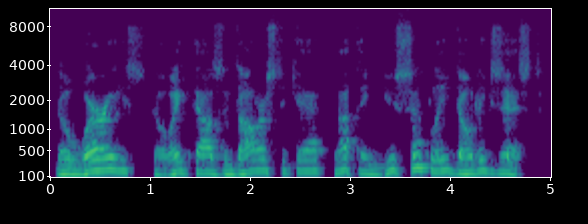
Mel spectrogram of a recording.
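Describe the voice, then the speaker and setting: A man playing a gentle, eager, naive guardian angel in a radio play, earnest and quaintly polite, with a husky voice. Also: a little high, expressive, measured pace, exaggerated voice. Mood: earnest, coaxing. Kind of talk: 1940s-style radio play acting.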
